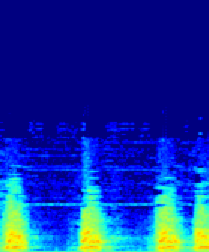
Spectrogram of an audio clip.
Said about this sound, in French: Le chien là, boyer, lui il lui il a boyé quoi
